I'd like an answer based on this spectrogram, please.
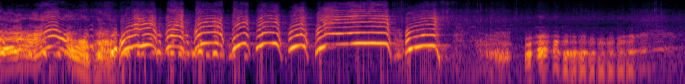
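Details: Spotted hyenas at a den in Kruger National Park, South Africa, as the family returns to a mother and cubs: a rapid run of arched, rising-falling whines, about two each second, then a long held wail and softer, lower murmurs.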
